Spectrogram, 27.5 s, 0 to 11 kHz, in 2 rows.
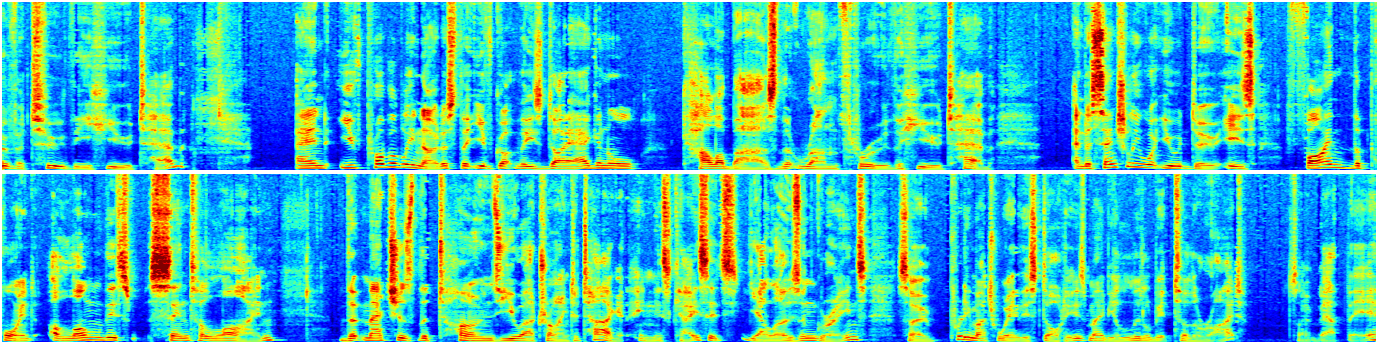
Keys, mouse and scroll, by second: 25.9 click.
